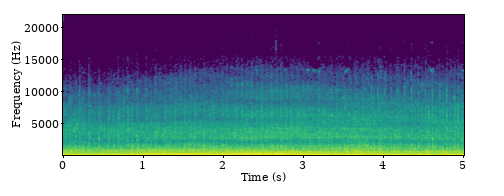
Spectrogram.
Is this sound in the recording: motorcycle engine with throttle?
yes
